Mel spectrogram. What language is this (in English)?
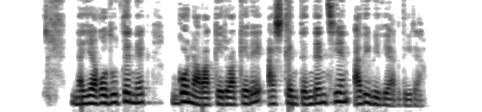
Basque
